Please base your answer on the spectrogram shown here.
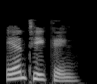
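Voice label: "antiquing", British English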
